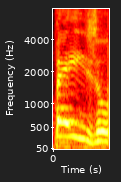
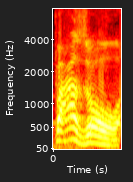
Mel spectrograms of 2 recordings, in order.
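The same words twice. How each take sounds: First: It is said with an American pronunciation. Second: It is said with a British pronunciation. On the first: "You've got basil" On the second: "instead of basil"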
